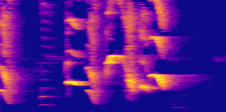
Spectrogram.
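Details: Chopi blackbird singing at the beginning of the season as its song changes: a rapid run of rich liquid whistles and slurred notes sweeping up and down, with throaty rasping edges, ending in a low soft note.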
